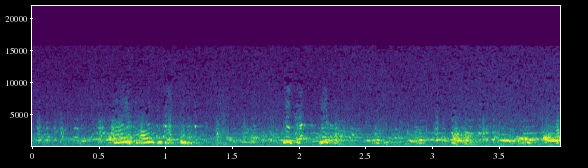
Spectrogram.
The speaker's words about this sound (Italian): Questo è …. Che ha scoperto che i tacchini, a cantargli una ballata, rispondevano a tono. e sono 300 cattivi tacchini di un allevamento.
